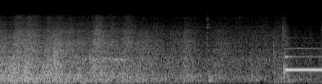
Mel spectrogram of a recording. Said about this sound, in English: Ooh, train's here. Just missed it. It's 8:03. The train is rolling in.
